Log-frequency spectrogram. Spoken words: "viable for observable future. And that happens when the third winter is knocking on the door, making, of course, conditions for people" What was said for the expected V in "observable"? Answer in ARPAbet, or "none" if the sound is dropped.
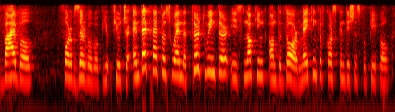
V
